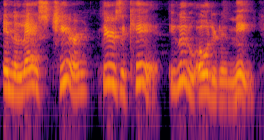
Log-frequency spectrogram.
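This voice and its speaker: A woman reading a picture book aloud like a teacher, with animated, deliberate delivery and questions for young listeners. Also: on the high side. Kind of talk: expressive children's read-aloud with questions to listeners.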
